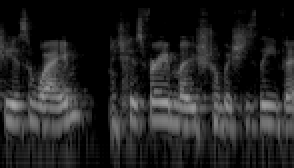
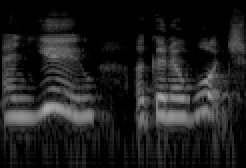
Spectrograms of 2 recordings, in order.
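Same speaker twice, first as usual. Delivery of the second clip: put-on, high, babyish voice; 5 semitones higher than usual. Quoting what she said to someone, spoken in a baby voice. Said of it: "she speaks in a baby voice and she goes".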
